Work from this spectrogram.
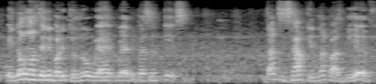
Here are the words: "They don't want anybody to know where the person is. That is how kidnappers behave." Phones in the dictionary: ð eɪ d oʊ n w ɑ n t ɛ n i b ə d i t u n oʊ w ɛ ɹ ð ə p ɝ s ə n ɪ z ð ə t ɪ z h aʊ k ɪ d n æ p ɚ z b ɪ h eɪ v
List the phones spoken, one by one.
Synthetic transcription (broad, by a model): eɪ d oʊ n w ɑ n t ɛ n i b ə d i t u n oʊ w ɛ w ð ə p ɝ s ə n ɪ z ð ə t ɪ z h aʊ k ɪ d n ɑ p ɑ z b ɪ h eɪ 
